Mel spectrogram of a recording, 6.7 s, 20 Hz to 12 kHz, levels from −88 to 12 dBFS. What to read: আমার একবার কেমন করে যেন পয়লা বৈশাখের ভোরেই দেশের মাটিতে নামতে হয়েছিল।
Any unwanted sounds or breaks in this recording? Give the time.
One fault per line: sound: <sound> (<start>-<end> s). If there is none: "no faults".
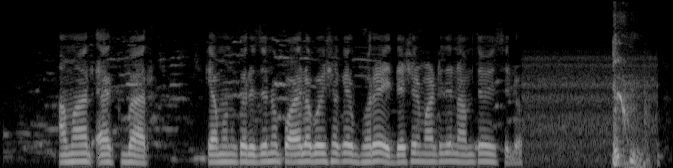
sound: cough (6.1-6.5 s)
